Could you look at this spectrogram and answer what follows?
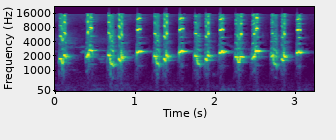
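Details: Sooty-headed bulbul calling its companions with quick chattering pairs of notes, a throaty downslurred chirp followed by a clear rising whistle, repeated densely over a few seconds.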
